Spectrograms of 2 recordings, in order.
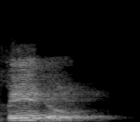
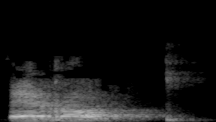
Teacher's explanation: en el vibrante simple eh la lengua se aproxima a los alveolos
